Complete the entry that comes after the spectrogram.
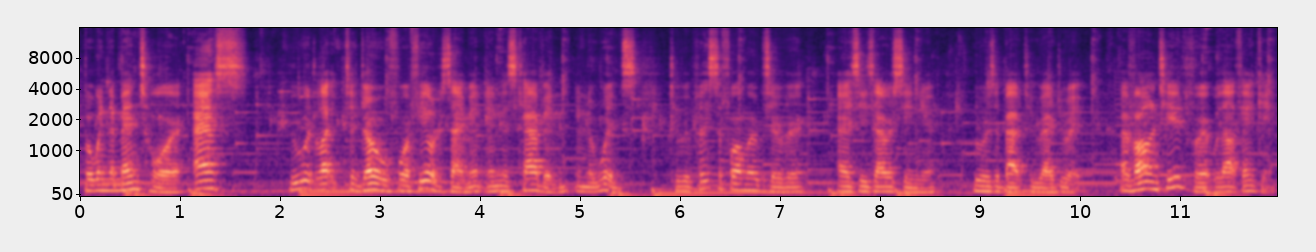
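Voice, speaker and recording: A man's voice: on the low side, expressive, normal speed. Slangy male livestreamer over music. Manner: slangy, joking, profane. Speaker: live streamer. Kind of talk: casual livestream chat with stumbling read-aloud of game text.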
